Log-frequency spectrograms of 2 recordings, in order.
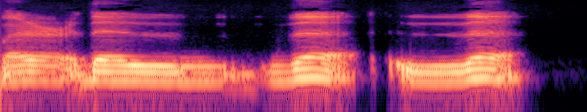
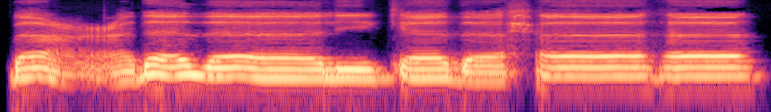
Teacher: Di sini ada huruf ain yang berada di wasatul halq, ba'da dzalik. Huruf dzal, ujung lidah diapit oleh gigi atas, ujung gigi atas atau ujung gigi atas dan bawah, bukan ba'da dza.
